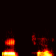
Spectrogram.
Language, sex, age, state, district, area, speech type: Maithili, male, 18-30, Bihar, Madhepura, rural, conversation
